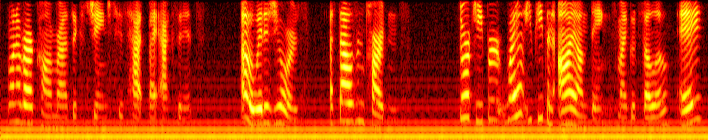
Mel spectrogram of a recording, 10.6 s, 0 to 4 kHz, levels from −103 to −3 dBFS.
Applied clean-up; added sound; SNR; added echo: none; none; none; none.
